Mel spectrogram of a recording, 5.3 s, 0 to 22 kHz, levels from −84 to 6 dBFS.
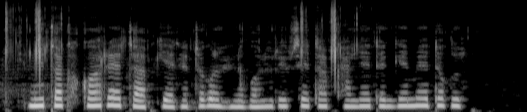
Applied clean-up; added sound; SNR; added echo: classical method Wiener filter.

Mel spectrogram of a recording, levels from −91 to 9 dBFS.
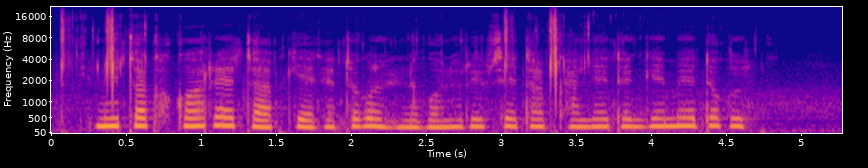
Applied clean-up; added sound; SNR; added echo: none; Crack / Crushing; 12 dB; none.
